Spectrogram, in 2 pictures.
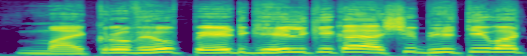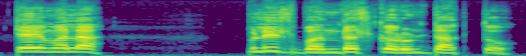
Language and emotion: Marathi, fearful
